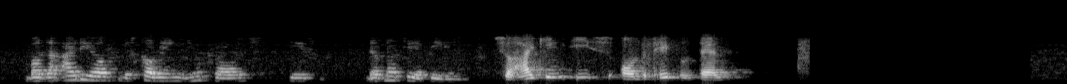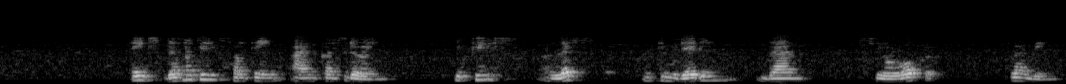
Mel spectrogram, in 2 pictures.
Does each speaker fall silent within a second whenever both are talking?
Yes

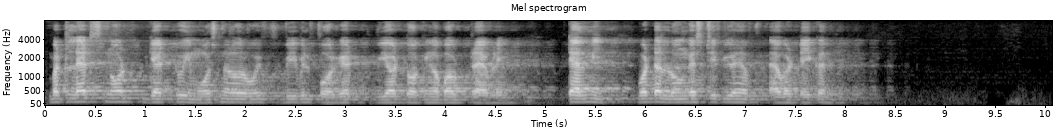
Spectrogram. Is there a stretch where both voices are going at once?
No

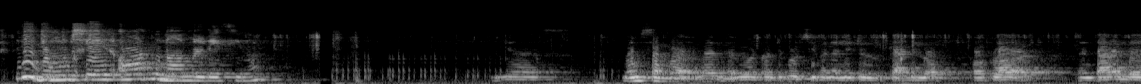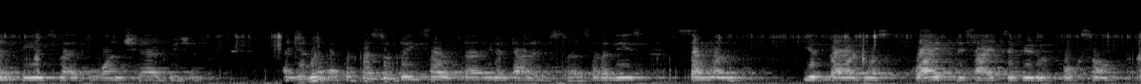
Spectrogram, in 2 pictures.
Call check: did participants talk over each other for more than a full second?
No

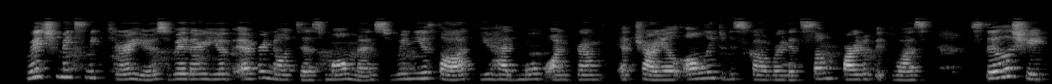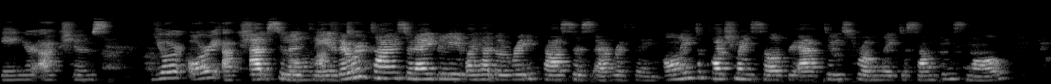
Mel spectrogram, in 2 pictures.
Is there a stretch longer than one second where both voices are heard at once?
Yes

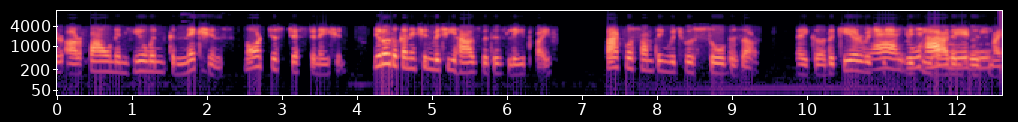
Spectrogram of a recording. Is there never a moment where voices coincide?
No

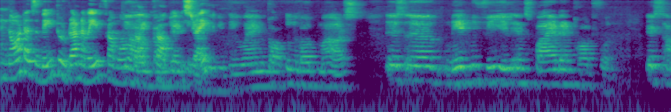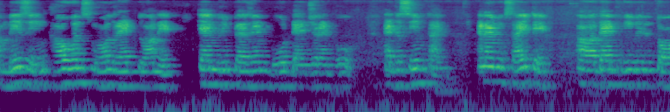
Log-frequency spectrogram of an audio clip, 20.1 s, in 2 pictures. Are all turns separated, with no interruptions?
No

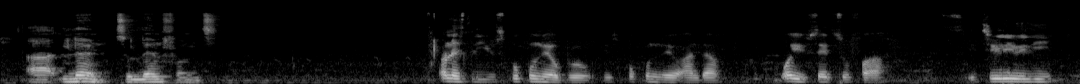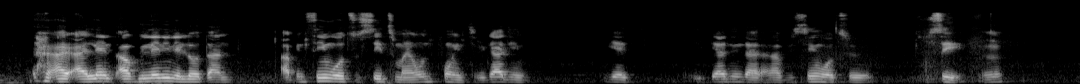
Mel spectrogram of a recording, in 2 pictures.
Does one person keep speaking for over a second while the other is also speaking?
No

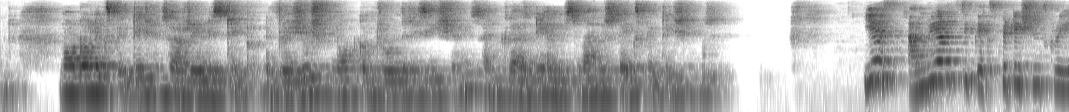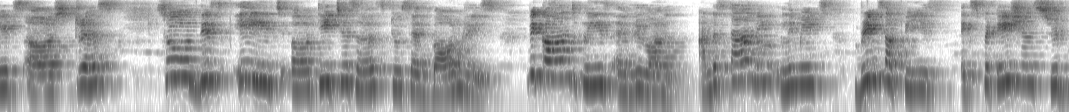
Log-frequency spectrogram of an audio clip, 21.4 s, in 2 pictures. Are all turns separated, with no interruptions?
Yes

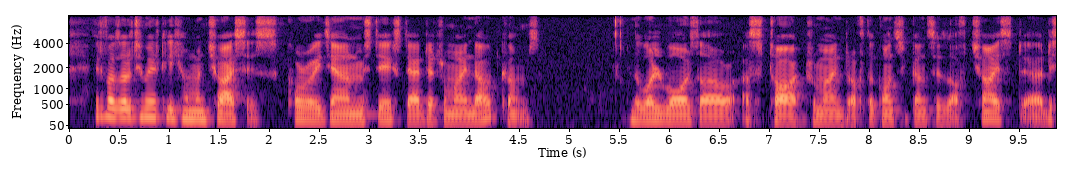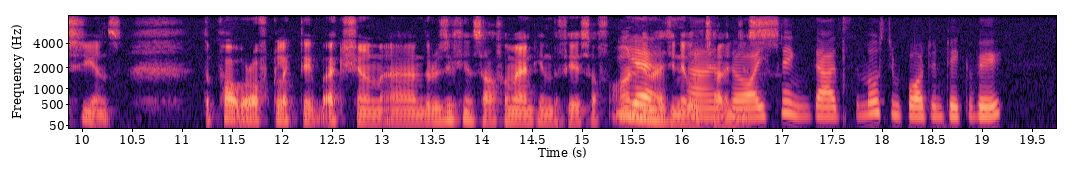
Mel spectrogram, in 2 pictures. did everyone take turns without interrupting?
No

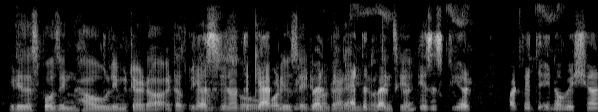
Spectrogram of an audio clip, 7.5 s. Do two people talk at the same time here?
Yes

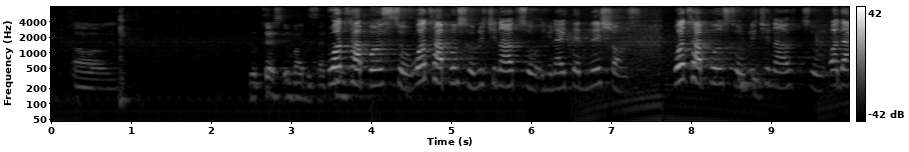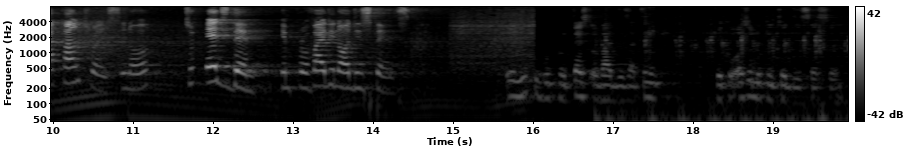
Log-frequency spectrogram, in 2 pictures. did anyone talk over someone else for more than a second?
No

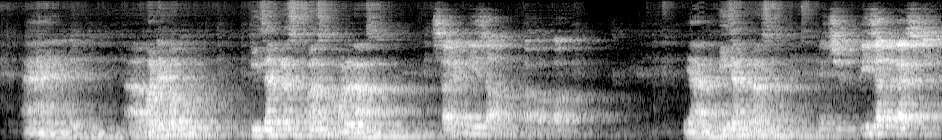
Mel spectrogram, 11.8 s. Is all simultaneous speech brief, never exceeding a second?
Yes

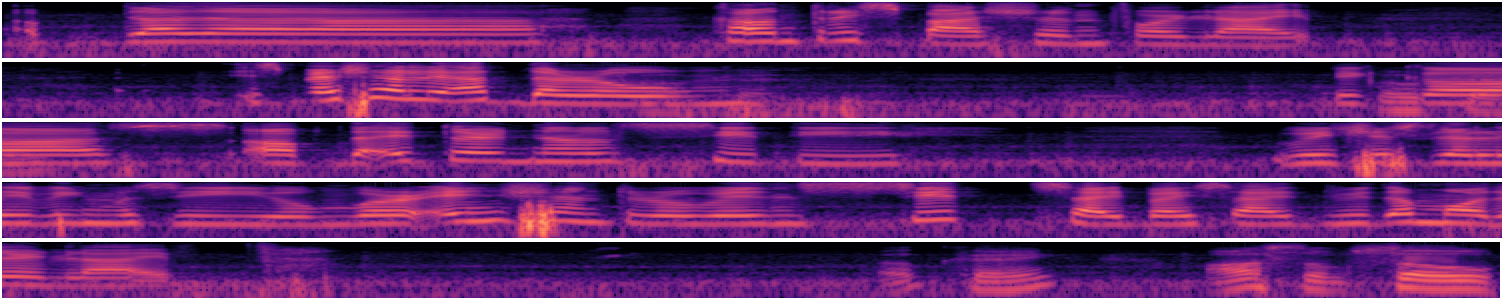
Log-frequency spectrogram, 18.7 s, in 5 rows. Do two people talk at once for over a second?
No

